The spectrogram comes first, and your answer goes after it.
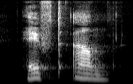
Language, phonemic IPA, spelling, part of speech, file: Dutch, /ɦeːft/, heeft aan, verb, Nl-heeft aan.ogg
- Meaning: inflection of aanhebben: 1. second-person (u) singular present indicative 2. third-person singular present indicative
